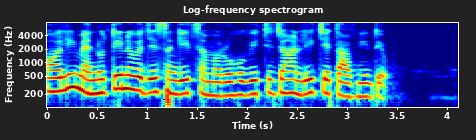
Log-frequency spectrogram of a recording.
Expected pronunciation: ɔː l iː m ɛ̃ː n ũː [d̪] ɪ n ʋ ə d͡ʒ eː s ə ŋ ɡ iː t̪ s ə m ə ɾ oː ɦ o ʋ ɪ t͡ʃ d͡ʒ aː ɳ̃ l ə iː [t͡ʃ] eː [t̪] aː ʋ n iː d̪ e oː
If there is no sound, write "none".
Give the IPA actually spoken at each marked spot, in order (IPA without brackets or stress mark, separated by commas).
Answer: t̪, t͡ʃ, t̪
